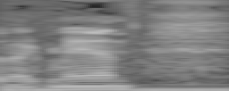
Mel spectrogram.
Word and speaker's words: McMahon: Donnie McMahon, that's how you pronounce it, McMahon.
